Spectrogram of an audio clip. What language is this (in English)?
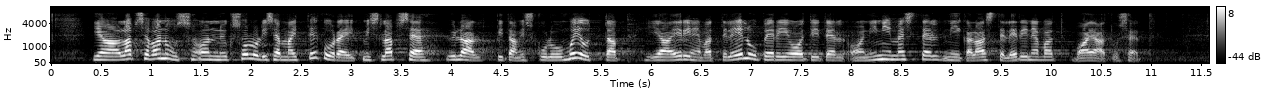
Estonian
